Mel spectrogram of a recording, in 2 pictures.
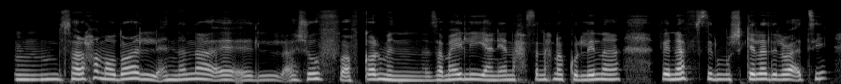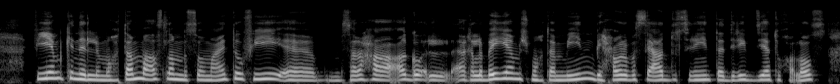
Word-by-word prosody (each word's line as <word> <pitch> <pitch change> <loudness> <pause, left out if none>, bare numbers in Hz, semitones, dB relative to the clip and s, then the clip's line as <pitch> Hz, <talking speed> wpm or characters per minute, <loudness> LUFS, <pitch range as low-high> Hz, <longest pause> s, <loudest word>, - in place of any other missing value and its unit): آمم، 225 +1 0
بصراحة 250 +5 0
موضوع 250 +1 +3
ال 230 -7 0
إن 215 +3 -1
أنا 240 -1 +1
آآ، 200 -2 -3
ال 200 -1 -9
أشوف 235 +3 -3
أفكار 235 +6 0
من 200 -5 0
زمايلي 230 +4 +1
يعني 205 -1 0
أنا 215 0 0
حاسَّة 230 - -7
إن 225 - -1
إحنا 235 +1 -1
كلنا 230 +2 +1 0.4
في 240 - +4
نفس 255 +2 +1
المشكلة 240 +1 +2
دلوقتي، 230 +3 -1 0.4
في 265 +1 +3
يمكن 280 -2 +2
اللي 220 -3 +4
مهتم 235 +6 +2
أصلًا 235 +1 +1
بسمعته 215 +4 -1
في 245 -3 0
آآ، 195 -1 -1
بصراحة 205 +4 -2
أج 225 -1 -1
الأغلبية 205 +4 +1
مش 250 -4 -2
مهتمين، 205 +6 +1
بيحاولوا 215 0 +2
بس 215 +1 -6
يعدُّوا 205 +1 -1
سنين 205 +2 -2
التدريب 200 0 -2
ديَّة 210 +2 0
وخلاص. 210 +2 -3
220 Hz, 150 wpm, -23 LUFS, 205-240 Hz, 0.4 s, في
